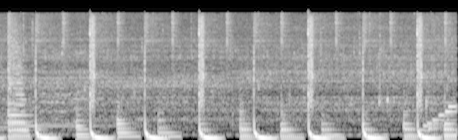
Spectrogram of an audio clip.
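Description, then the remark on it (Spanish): A stand mixer whirs steadily as it beats eggs until just foamy, a loud motor hum with a regular, rhythmic slapping of the whisk roughly twice a second. No voices. “En este caso lo vamos a hacer de a uno para evitar que alguno esté en mal estado y tener que tirar toda la preparación y lo vamos a poner en la batidora de pie. Los vamos a batir hasta que estén apenas espumosos.”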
